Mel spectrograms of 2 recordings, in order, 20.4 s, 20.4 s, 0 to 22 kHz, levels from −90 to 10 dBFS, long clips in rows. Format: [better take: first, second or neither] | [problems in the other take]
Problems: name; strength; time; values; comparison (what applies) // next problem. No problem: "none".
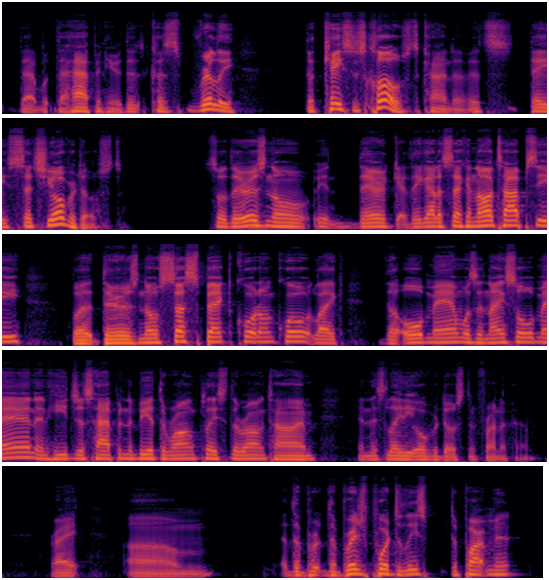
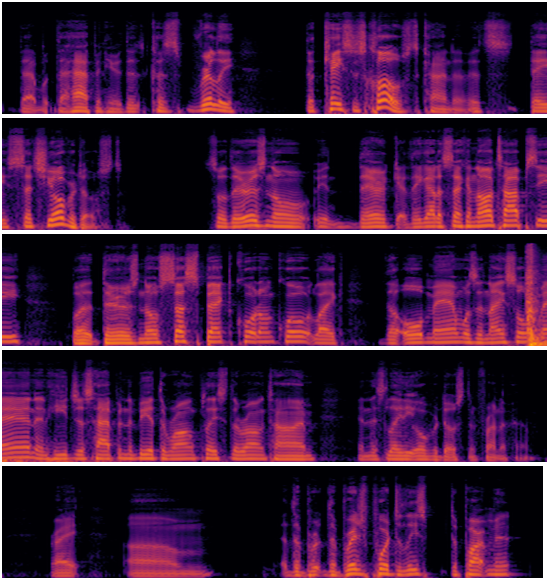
first | door banging; loud; at 12 s; peak 5 dB above the speech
